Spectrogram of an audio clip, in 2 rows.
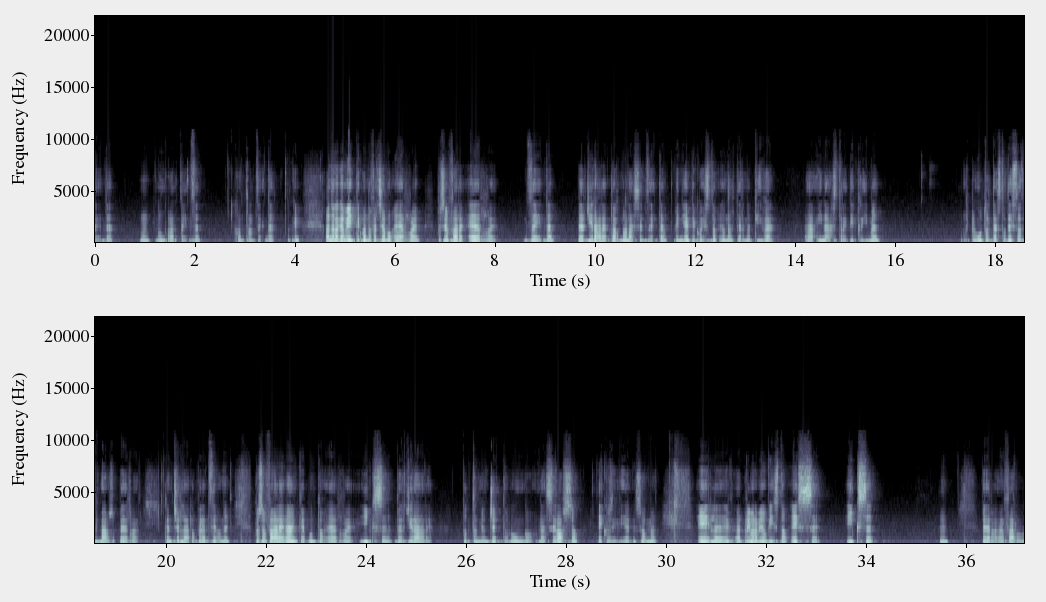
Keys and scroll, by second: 3.0 ctrl+z, 7.4 r, 8.7 z, 23.2 r, 24.1 x, 32.5 s, 33.7 x.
